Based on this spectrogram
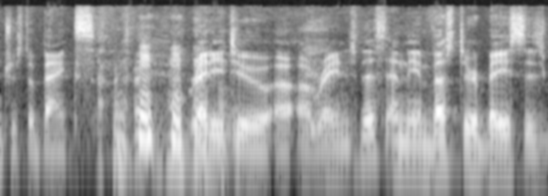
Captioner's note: all laughing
